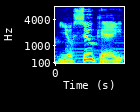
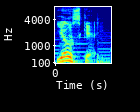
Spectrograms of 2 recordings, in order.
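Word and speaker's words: Yosuke: Another common thing is that in many Japanese words, the U kind of becomes a silent letter, ranging in ways like how we just say des instead of desu or how we don't call this character Yosuk, but simply Yoske.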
